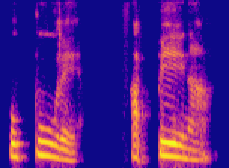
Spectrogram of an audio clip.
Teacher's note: the vowel following the double consonant is a little longer.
